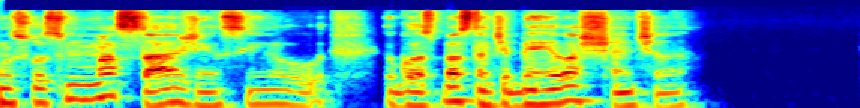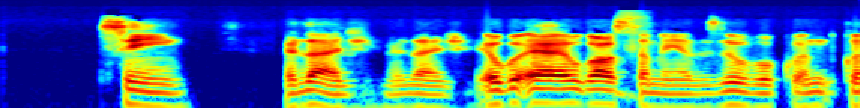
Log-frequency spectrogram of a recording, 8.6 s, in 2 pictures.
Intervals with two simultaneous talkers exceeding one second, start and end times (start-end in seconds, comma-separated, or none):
none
